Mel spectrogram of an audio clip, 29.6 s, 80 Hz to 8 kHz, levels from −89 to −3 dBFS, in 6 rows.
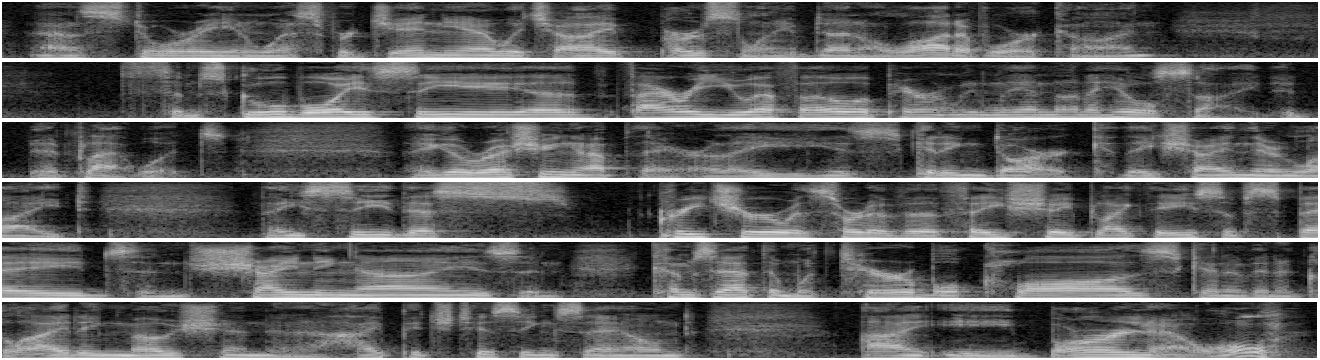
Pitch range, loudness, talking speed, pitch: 100-125 Hz, -26 LUFS, 165 wpm, 115 Hz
